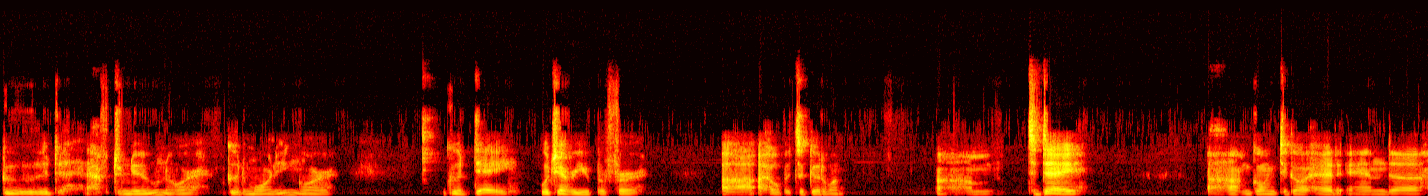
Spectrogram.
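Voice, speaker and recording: A soft-spoken man talks at a fairly slow pace and a fairly low pitch. He leaves long, frequent pauses. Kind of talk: ASMR soft-spoken book show-and-tell.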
